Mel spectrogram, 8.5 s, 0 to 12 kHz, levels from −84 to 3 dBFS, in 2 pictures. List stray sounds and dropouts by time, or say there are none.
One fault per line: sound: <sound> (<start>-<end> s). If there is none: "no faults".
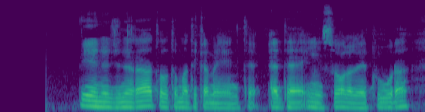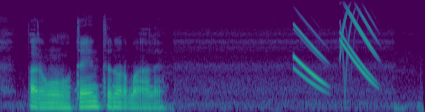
sound: chirp (7.2-8.1 s)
